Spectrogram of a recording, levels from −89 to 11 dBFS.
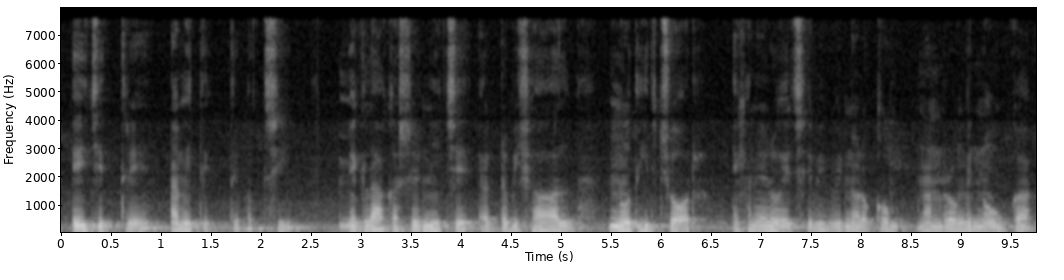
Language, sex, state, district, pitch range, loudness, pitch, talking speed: Bengali, male, West Bengal, Dakshin Dinajpur, 120-135 Hz, -18 LUFS, 130 Hz, 115 wpm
